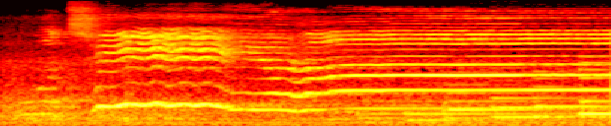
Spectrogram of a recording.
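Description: A woman singing live into a microphone. She comes in about half a second in on a held note with wide vibrato, slides down, then holds a long steady note.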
